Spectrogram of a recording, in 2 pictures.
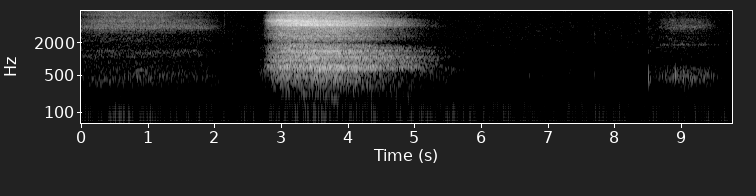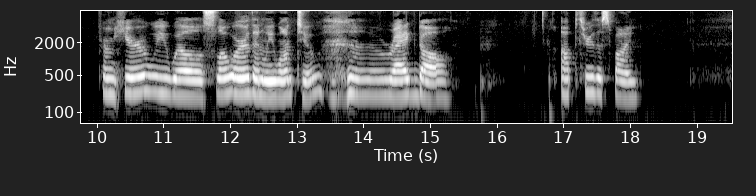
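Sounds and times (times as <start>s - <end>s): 
deep breathing during yoga meditation: 0.0s - 5.8s, 8.5s - 9.7s, 18.9s - 19.5s
speech: 10.1s - 15.4s, 17.0s - 18.2s.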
